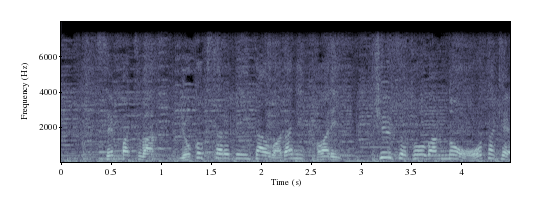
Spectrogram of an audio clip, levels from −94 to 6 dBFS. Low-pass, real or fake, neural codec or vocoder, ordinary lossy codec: 7.2 kHz; fake; vocoder, 44.1 kHz, 128 mel bands every 512 samples, BigVGAN v2; none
